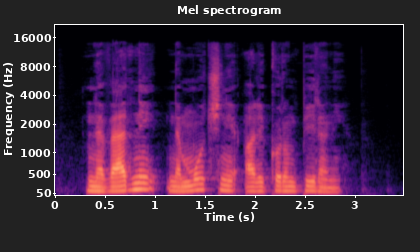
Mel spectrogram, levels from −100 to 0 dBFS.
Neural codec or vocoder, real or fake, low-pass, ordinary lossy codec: none; real; 14.4 kHz; AAC, 48 kbps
